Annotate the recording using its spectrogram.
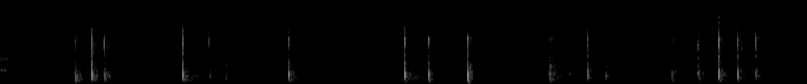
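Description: Stylus tip tapping and clicking on an iPad's glass screen while writing by hand: about a dozen faint, short clicks at an irregular pace, some in quick pairs.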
